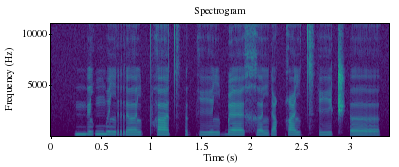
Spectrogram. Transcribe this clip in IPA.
mʲ ə l ŋ͡m i l r əː l pʰ ɐ t͡sʼ ə k iː l ɓ ɛː x ə l ɾ i q i l t͡sʼ i t͡ʃʼ əː

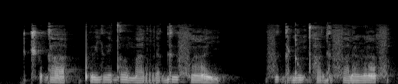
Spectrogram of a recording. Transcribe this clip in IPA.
t͡ʃʼ ʊ ɡ a | pʼ ɨ j ɨ e̯ d̪ ɤ m a r ɐ ɡ ɨ f ã j | f ɨ ɡ ɐ ɖ ũ t̪ʰ a ɡ ɨ f a ɾ ã ɭ ã f

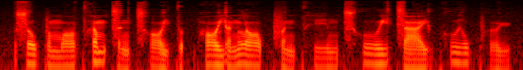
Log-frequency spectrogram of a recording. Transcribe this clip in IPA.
s o˧ w p ɐ˨ m ɔː˨˧ t̪ʰ ɐ˥ m t͡s ɐ˨˩ ŋ t͡sʰ ɔː˨˩ j t̪ ɐ˨ p̚ h ɔː˧ j ɐ˨˥ n l ɔː˧ p̚ f ɐ˨˩ n t̪ʰ iː˨ m t͡sʰ uː˧ j t͡s aː˨ j kʷʰ iː˥ w pʰ ɵ˨ ɥ

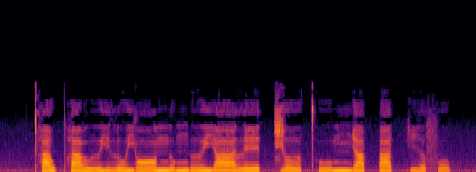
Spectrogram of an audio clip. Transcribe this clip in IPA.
t̪ʰ a˧˥ w pʰ a˧˩ ʋ ɯː˩ j l u˧ j ɔː˧˥ n u˧ ŋ ɯː˧˥ j aː˩ l eː˧˥ t̚ t͡ɕ ɤː˥˨ t̪ʰ uː˧˥ m ɲ aː˧˥ p̚ ʔ aː˧˥ t̚ k i˧˩ ə̯ f o˧˩ p̚

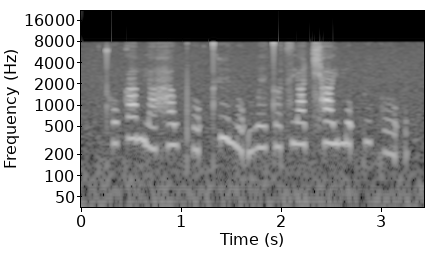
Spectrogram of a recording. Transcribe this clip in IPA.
t̪ʰ o˧ k a˦ m j a˨˩ h a˧ w pʰ o˨ ʔ t̪ʰ ĩ˥˧ n̪ o˨ ʔ ŋ w e˧ t̪ ə˧ t͡s j a˦ t͡ɕʰ a˦ j m o˦ ʔ p i˥˧ k o˨ ʔ

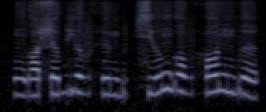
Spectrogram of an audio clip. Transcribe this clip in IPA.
ŋ ɡ ɒ ɬ ə b j ə v h ʏ m b ʏ p sʲ o ŋ ɡ ɔ v h ɔ n m b ə

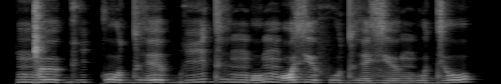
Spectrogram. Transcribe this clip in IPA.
ŋ͡ǀ ø ɡʱ i k o dʱ e b i dʱ ɪ ŋ o ŋ ɔ zʲ ø f u dʱ e zʲ ø ŋ u dʲ o

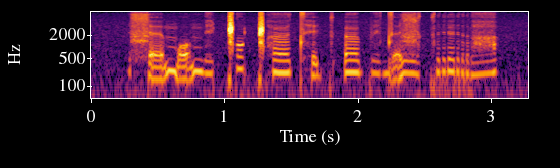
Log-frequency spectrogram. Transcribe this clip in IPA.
ɬ ɛ̰ m ɔ̰ n e̤ ǁ ɔ ǁʰ œ tʰ ḛ k ʔ œ p e̤ d ɛ̰ ɮ ə̤ k r ʏ r a̤

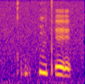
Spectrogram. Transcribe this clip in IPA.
kʼ ṵ kʷ ĩ pʼ ɛ

